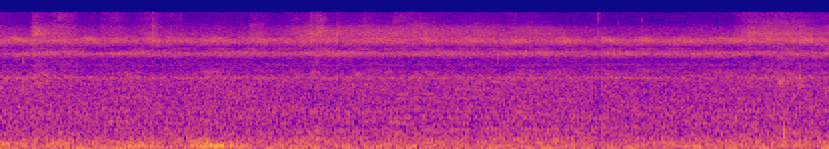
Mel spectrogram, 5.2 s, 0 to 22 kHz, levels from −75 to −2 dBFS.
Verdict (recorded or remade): recorded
